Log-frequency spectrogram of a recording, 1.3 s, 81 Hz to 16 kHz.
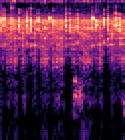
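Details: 2017 Toyota Hilux diesel: fast dry high-pitched crackling clicks from idle, worse under load (AC, drive, reverse, steering); not the AC, belt tensioner and idler already replaced; sound seems everywhere but was the alternator pulley, confirmed when noise stopped with alternator disconnected.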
